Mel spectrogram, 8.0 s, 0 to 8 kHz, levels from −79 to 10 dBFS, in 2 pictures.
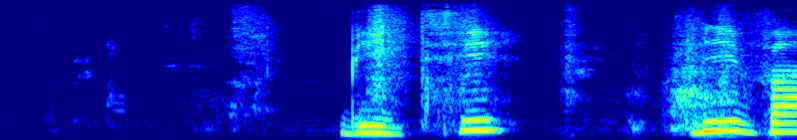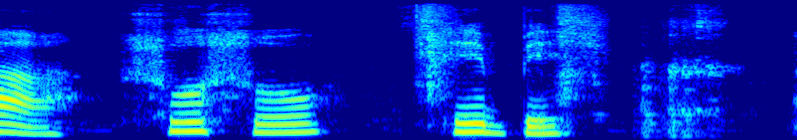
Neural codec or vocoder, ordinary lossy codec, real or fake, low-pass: none; AAC, 32 kbps; real; 7.2 kHz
